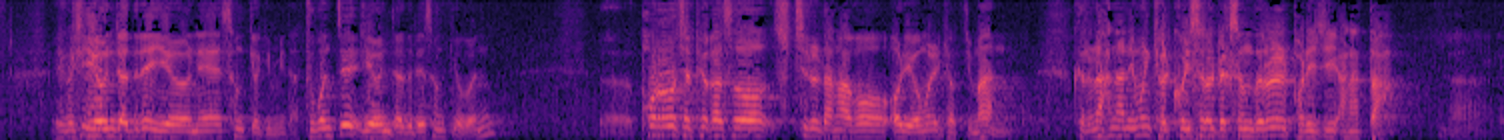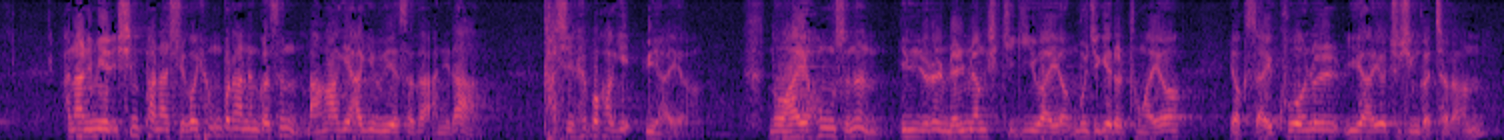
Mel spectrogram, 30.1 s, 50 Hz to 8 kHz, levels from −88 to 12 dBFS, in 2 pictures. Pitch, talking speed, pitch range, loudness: 145 Hz, 285 characters per minute, 130-155 Hz, -28 LUFS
